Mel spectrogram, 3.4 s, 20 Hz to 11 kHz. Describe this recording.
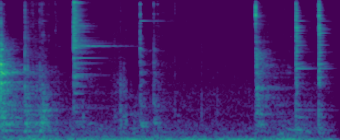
Sound effects > Objects / House appliances
Junkyard Foley and FX Percs (Metal, Clanks, Scrapes, Bangs, Scrap, and Machines) 76
dumpster, Machine, trash, Percussion, Ambience, Bash, Smash, tube, Junkyard, Robotic, Junk, Bang, Atmosphere, Clang, Metal, dumping, Foley, Environment, garbage, FX, Robot, rubbish, scrape, Metallic, Clank, rattle, waste, Perc, Dump, SFX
